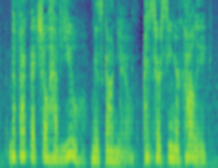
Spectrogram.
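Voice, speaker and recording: A woman's voice: on the low side, normal speed, a little hiss or hum, natural voice. A woman playing an earnest, humble secretary and mother, speaking politely and heartfelt in an anime video game. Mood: reflective, hopeful.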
